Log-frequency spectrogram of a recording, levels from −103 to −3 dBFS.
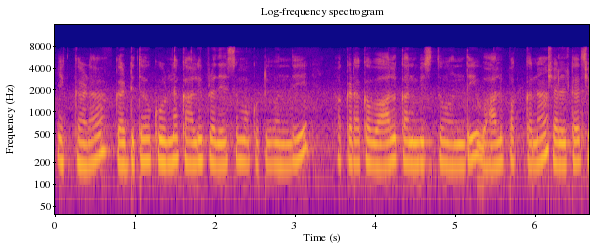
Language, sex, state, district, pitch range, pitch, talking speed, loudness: Telugu, female, Andhra Pradesh, Anantapur, 190-210 Hz, 200 Hz, 145 wpm, -26 LUFS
